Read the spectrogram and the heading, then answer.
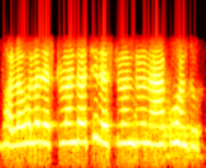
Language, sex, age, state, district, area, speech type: Odia, female, 18-30, Odisha, Dhenkanal, rural, conversation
